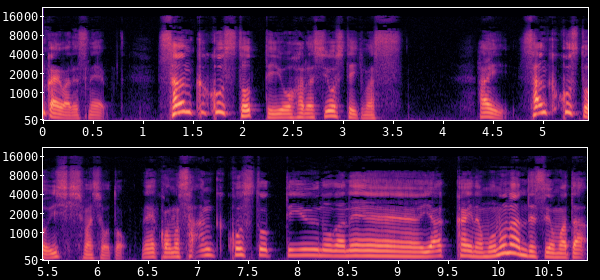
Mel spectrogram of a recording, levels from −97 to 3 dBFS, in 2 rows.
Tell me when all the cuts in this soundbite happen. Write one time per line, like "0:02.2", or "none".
0:06.4

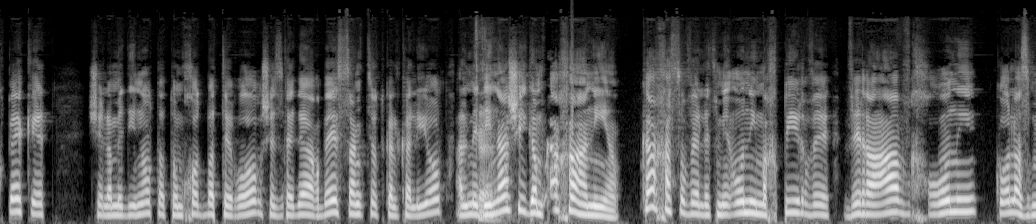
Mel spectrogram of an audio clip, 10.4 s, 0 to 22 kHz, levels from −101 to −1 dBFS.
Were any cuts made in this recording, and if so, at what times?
0:02.8
0:04.5
0:06.4
0:08.3

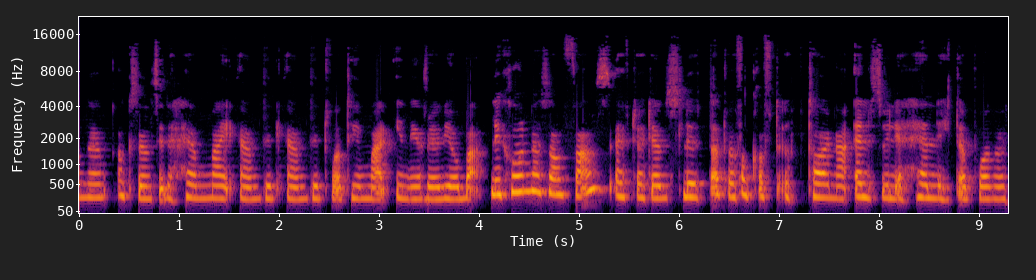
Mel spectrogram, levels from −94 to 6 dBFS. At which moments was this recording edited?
0:02.0
0:03.4
0:04.1
0:06.6

